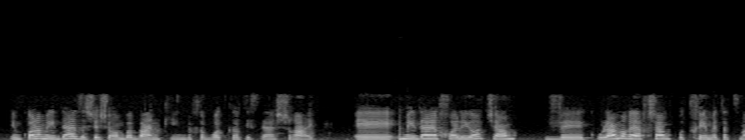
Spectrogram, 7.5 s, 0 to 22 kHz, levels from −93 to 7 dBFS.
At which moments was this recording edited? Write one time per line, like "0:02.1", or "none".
0:04.0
